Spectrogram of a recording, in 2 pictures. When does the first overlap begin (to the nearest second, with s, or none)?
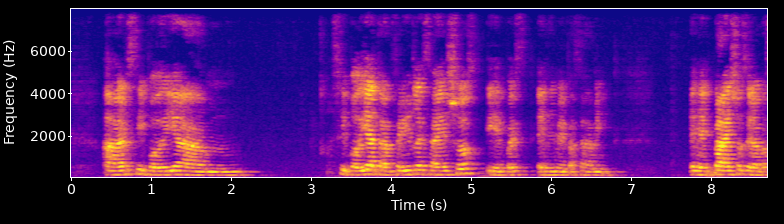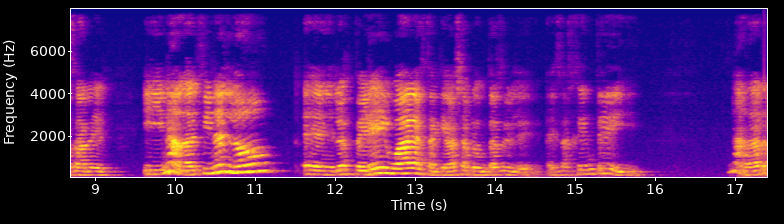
none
